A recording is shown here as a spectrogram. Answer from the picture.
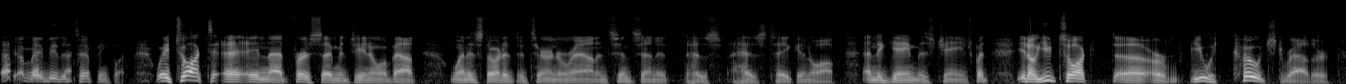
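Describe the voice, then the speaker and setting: A man with an American accent, fairly low in pitch, with very wide pitch swings at a moderate pace, over a quiet background. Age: old. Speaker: golf TV host, broadcaster. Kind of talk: interview.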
